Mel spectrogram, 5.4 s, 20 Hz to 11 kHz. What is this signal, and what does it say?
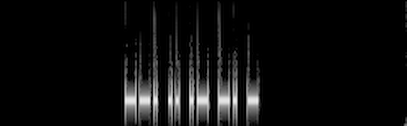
Morse code, heard as a keyed tone, about 25 wpm, 700 Hz. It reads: GIANT
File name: 5 Letter Words - First 3 Letters Given - 25wpm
